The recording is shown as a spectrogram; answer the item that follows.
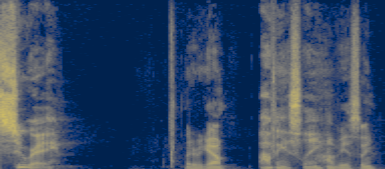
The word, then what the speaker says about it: Sirui: You going to pronounce the this next brand for us real quick? It's Sirui.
